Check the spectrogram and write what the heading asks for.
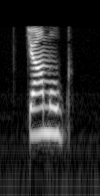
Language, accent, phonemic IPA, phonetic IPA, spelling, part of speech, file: Armenian, Eastern Armenian, /t͡ʃɑˈmuk/, [t͡ʃɑmúk], ճամուկ, noun, Hy-ճամուկ.ogg
- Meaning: decoration, ornament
